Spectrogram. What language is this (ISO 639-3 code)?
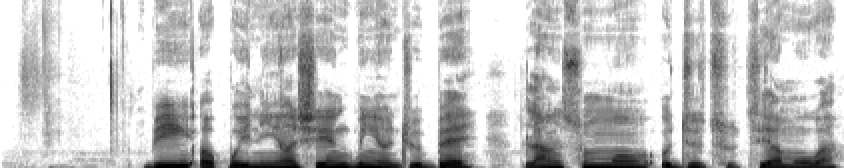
yor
